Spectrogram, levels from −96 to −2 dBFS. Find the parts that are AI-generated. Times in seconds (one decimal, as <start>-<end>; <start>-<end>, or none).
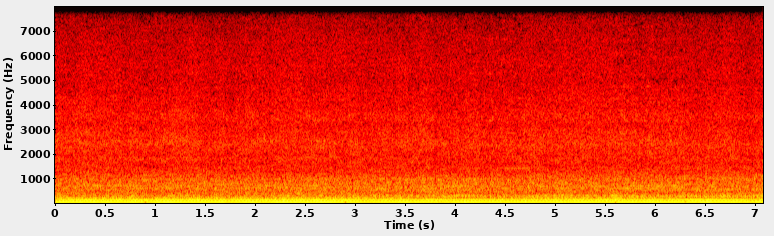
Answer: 0.0-4.1; 4.7-5.6; 6.3-7.1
